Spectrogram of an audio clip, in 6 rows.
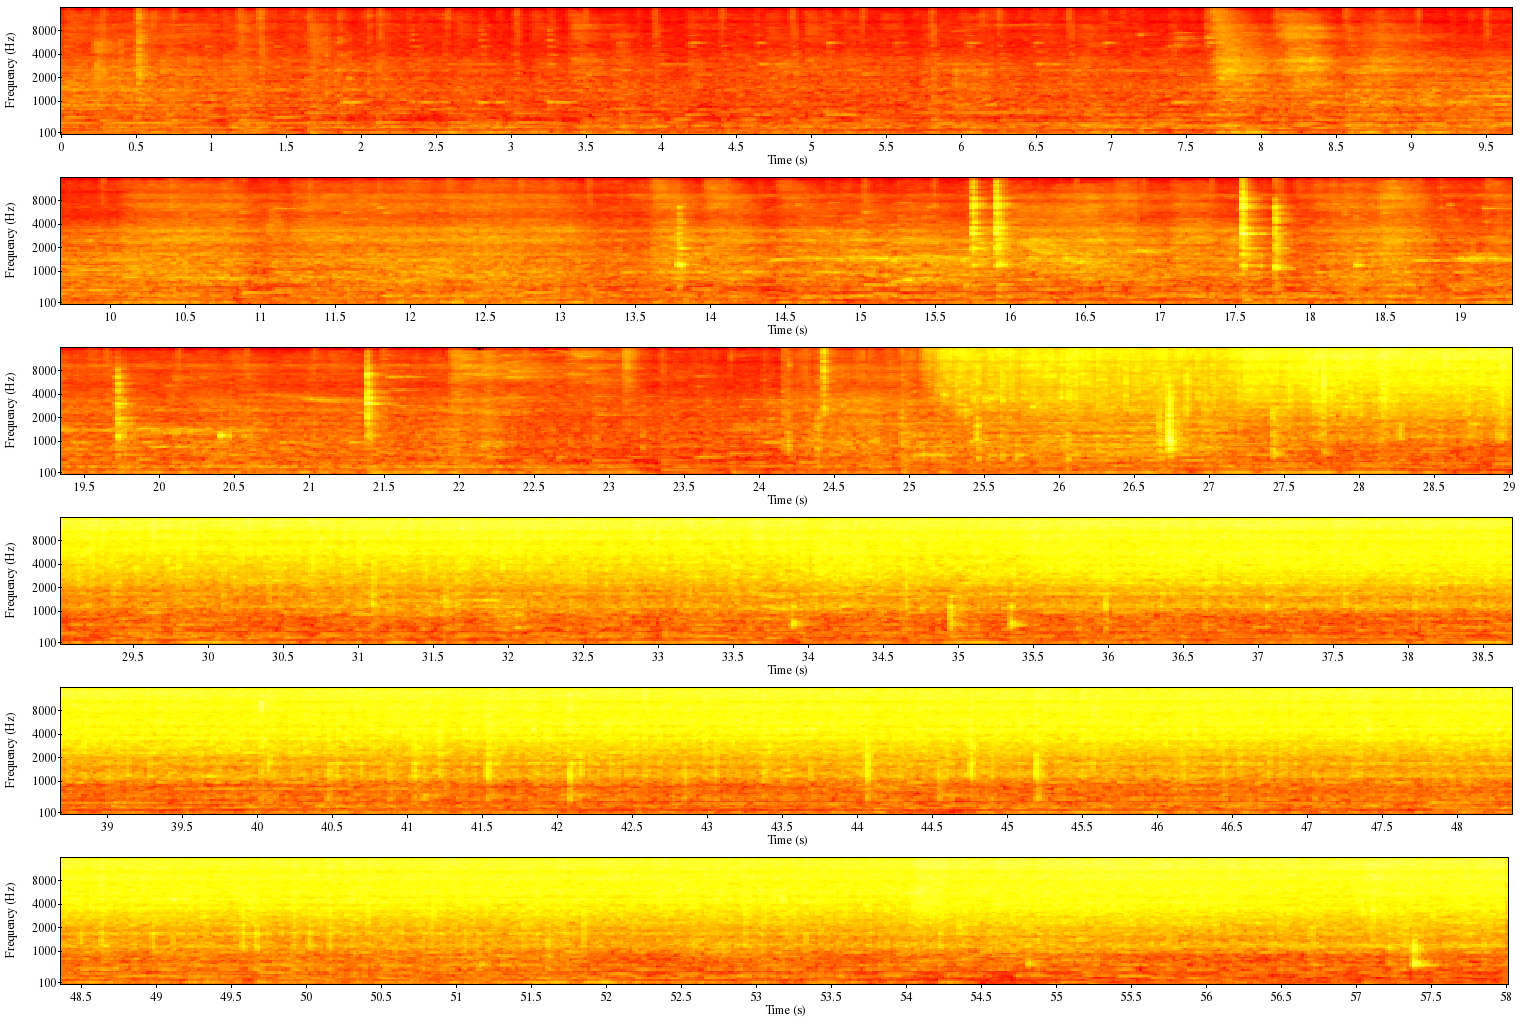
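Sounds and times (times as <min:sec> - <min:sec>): vegetables sizzling in oil: 0:25.1 - 0:58.0.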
